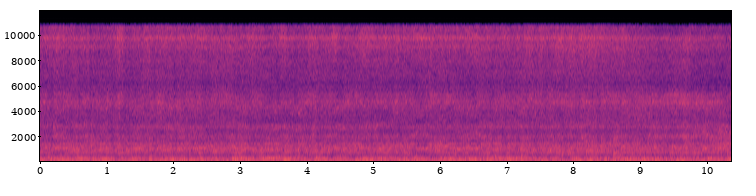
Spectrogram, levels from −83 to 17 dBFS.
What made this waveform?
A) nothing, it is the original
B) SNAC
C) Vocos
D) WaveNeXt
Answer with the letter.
B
